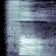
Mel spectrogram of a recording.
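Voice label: "full", American English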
